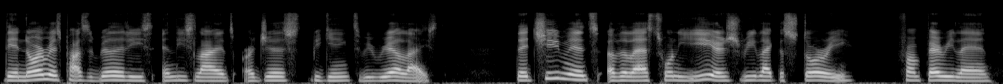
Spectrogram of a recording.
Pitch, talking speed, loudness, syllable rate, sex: 185 Hz, 155 wpm, -19 LUFS, 5.3 syllables/s, female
